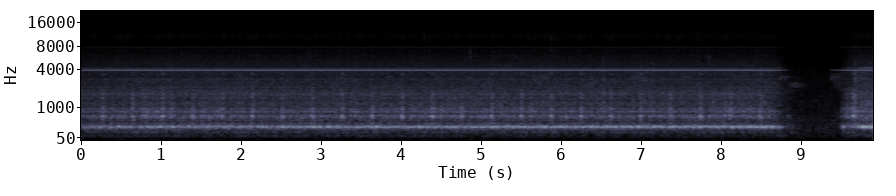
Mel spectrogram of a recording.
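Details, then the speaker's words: Vevor MX400 mini lathe headstock running after replacing idle pulley 608Z bearings: steady mechanical whir with a faint residual gear whine still present. "let's turn this on and there's still a little bit of gear noise but"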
